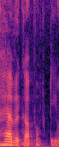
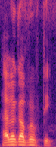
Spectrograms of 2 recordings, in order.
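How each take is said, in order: First: "Have a cup of tea" said at normal volume as a kind offer; gentle offer. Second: Loud, firm order to drink tea; commanding. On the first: Teacher showing the tea line as a friendly invitation. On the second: Teacher showing the tea line as a loud order. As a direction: bark "Have a cup of tea" as a firm command. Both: Shown as a demonstration. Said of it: "দুরকমভাবে কিন্তু সেন্সে ব্যবহার".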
